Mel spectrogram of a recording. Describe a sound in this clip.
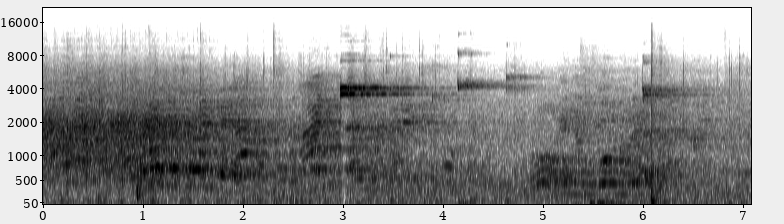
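A ball bounces on the court with a thud.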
